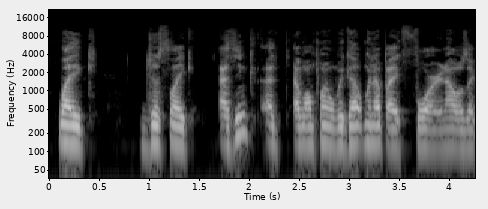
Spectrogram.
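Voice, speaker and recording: A man at medium pitch and a fairly quick pace, in a dry, close sound with no echo and a quiet background. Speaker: podcast co-host, teacher. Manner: animated.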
